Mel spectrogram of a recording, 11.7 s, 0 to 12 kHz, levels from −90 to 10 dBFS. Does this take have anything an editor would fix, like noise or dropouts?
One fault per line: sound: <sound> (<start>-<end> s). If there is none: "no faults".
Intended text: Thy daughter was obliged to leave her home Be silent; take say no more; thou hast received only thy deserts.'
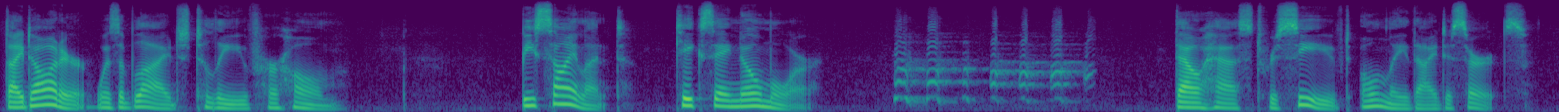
sound: laugh (6.7-8.2 s)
